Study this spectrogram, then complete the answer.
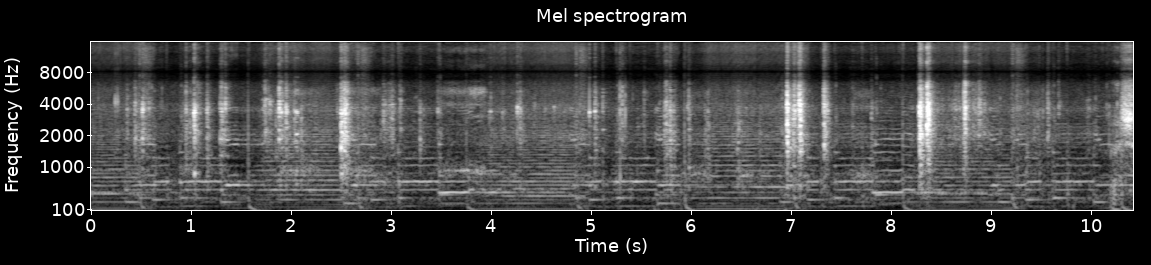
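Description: An Xbox console panel snaps back into place during reassembly, giving a series of sharp, irregular clicks over quiet background music.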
